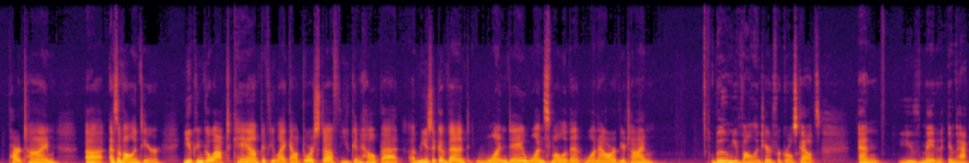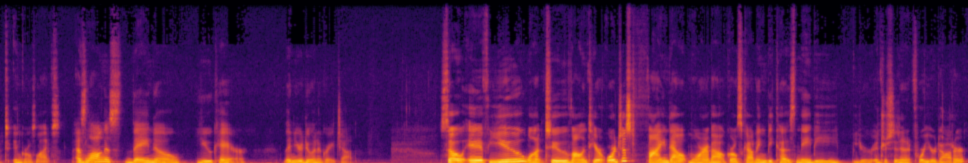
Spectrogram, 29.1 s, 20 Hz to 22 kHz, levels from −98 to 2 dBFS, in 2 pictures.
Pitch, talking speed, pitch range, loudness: 175 Hz, 175 wpm, 165-200 Hz, -17 LUFS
